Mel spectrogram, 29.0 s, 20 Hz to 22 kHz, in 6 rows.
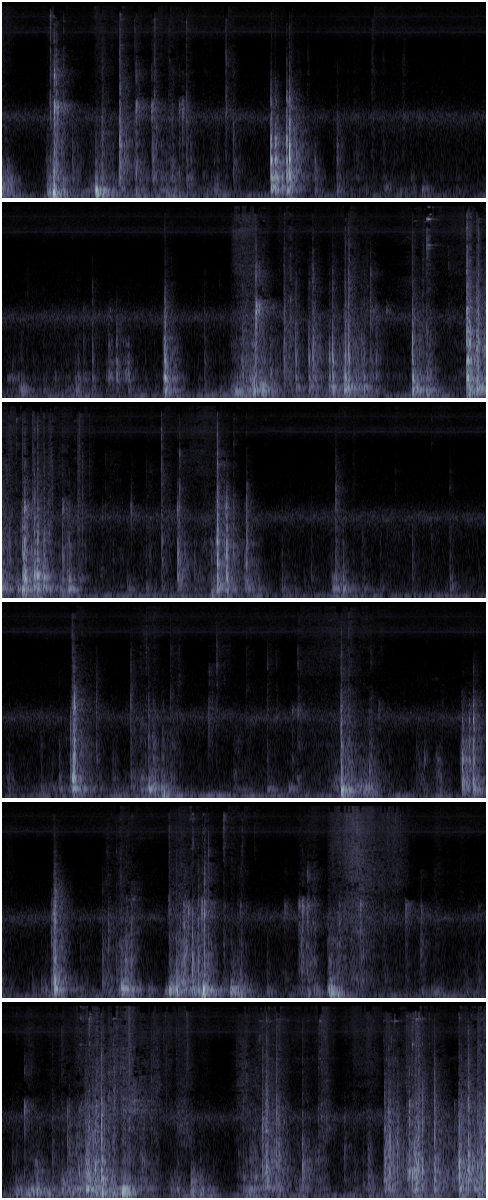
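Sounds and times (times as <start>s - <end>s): hard plastic suitcase knocks and clicks: 28.0s - 29.0s.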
